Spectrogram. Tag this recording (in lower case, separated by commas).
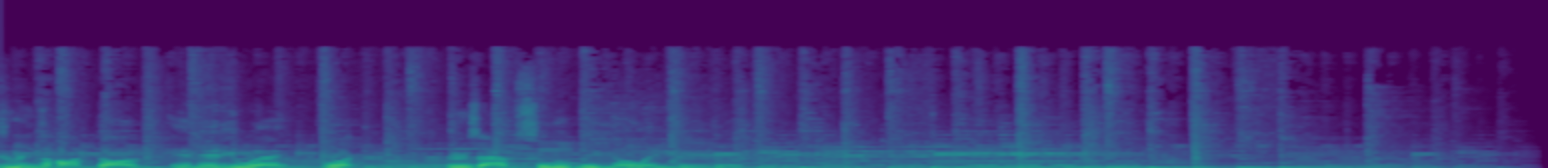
music, speech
